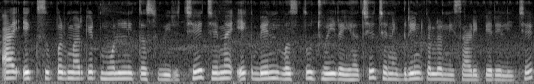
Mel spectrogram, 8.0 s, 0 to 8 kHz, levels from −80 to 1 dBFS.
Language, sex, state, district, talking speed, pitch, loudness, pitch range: Gujarati, female, Gujarat, Gandhinagar, 165 wpm, 205 Hz, -17 LUFS, 185-215 Hz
